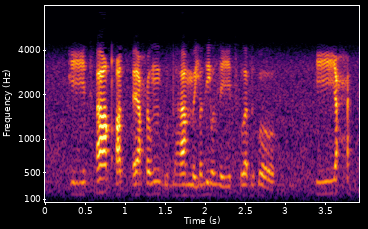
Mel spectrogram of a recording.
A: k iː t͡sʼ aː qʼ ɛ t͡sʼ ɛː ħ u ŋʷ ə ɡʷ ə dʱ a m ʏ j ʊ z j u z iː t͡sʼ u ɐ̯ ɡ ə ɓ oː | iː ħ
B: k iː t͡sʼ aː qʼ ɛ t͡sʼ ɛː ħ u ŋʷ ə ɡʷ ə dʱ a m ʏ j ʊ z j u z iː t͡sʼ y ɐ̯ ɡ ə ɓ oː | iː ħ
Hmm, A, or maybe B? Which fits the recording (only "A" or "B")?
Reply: A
